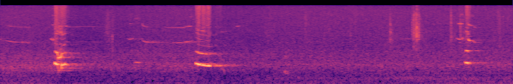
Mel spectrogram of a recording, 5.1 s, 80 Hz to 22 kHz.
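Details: A 5-month-old purebred Plott Hound puppy at an animal shelter in Espanola, New Mexico, one of three brothers, whimpers with three brief, high, nasal whines spaced a second or two apart.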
